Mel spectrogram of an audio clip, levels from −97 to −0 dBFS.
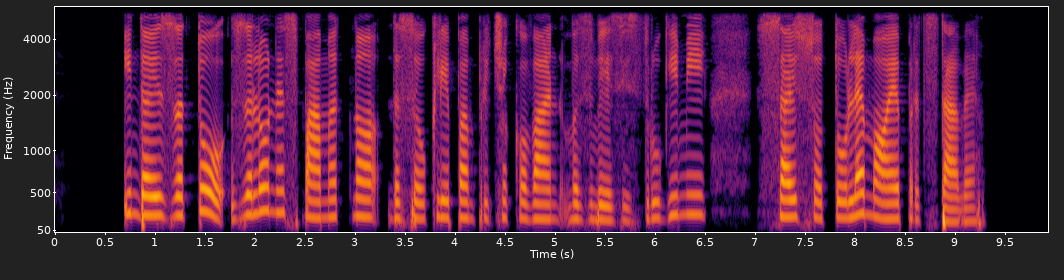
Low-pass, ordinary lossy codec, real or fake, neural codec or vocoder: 5.4 kHz; none; real; none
